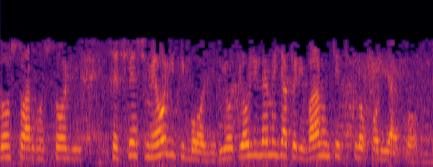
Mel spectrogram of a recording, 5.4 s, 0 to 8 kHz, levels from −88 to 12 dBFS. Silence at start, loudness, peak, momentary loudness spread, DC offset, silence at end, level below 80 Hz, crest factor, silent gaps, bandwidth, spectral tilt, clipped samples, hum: 0 s; -20 LUFS; 0 dBFS; 8 LU; under 0.1%; 0 s; -52 dBFS; 20 dB; none; 4 kHz; -11 dB/octave; under 0.1%; none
